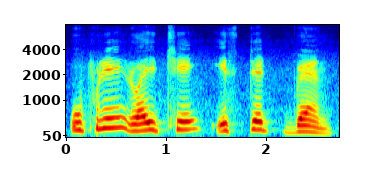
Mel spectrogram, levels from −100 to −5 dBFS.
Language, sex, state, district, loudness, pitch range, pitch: Bengali, male, West Bengal, Cooch Behar, -16 LUFS, 170-220 Hz, 200 Hz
